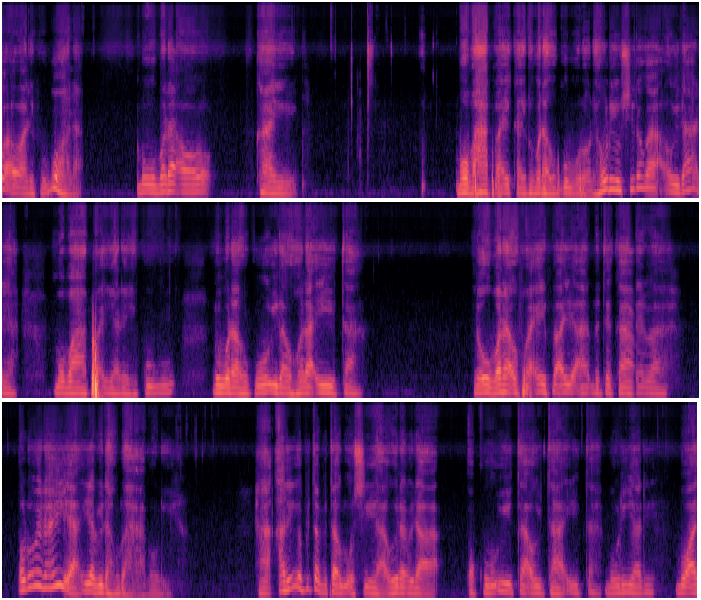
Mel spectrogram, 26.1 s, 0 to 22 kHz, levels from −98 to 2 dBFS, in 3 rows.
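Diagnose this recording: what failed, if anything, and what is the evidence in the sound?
Network stage, short concealed packet loss at 2.13 s, 19.05 s and 22.43 s: 40, 20 and 40 ms gaps filled by extending the preceding sound.

Network stage, burst of packet loss at 16.55 to 16.65 s: 80 ms of audio is missing, replaced by a fading continuation of the last sound. The waveform decays smoothly and then resumes further on.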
